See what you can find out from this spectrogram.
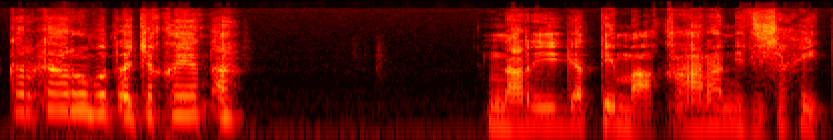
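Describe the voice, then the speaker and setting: Argumentative kid brother for village radio drama, played by a man: raspy, piercing, high-pitched, Ilocano accent. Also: very animated, normal speed, bright, forceful tone, dry recording, exaggerated voice. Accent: Filipino, Ilocano. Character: cheeky, argumentative younger brother.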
